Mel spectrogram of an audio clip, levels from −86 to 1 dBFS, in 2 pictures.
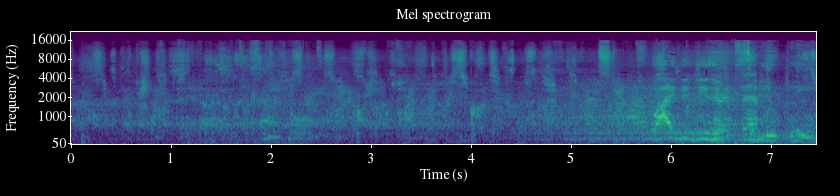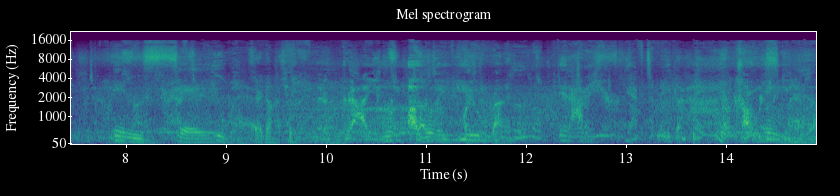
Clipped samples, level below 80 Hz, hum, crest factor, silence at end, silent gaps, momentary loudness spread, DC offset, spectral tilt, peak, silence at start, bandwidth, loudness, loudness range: under 0.1%; -62 dBFS; none; 24 dB; 0 s; none; 15 LU; under 0.1%; -2 dB/octave; -8 dBFS; 0 s; 16.5 kHz; -30 LUFS; 10 LU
